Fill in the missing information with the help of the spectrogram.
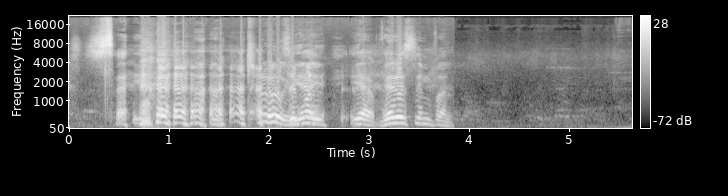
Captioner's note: laughs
